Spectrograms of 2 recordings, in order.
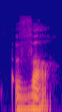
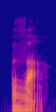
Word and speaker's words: vas: Okay, tu vas. Same thing here, final S not pronounced. Tu vas.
